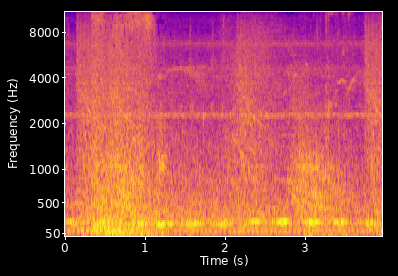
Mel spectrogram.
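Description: A blaster fires bolts in quick bursts.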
